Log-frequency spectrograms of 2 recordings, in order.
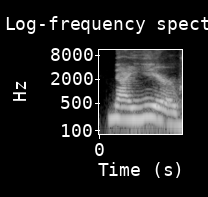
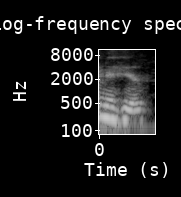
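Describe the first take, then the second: First: The h sound in the middle is silent. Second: An h sound is pronounced in the middle. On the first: The speaker calls it right. "So the H is kind of silent" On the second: The speaker calls it wrong. "Did I say that right?"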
